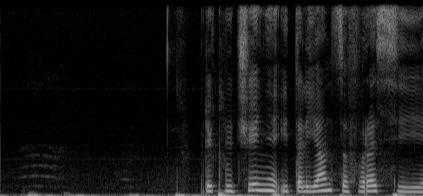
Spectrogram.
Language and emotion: Russian, neutral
